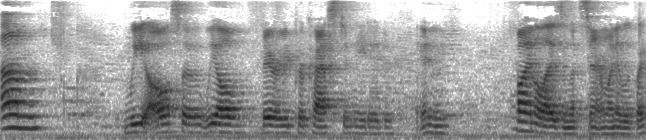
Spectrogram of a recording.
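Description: A woman speaks with an American accent and ordinary pitch variation. Audible room echo and noticeable background noise surround her. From Northern California. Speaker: combat sport knight. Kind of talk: interview.

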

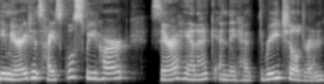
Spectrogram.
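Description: The speaker uses an unremarkable speaking voice at a moderate pace, with ordinary pitch variation. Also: woman. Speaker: podcast host and speech pathologist. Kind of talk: interview conversation.

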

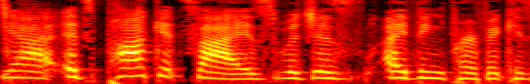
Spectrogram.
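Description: A woman with an American accent speaks at a fairly quick pace in a bright, sharp tone with ordinary pitch variation, recorded very cleanly against a silent background with a dry, close sound and no echo. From California, Nigerian family. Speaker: international speaker and author. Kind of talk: interview.

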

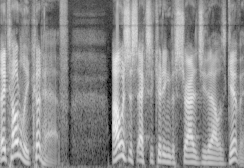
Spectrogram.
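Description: A man with an Appalachian accent at a medium pitch, making very wide pitch swings, in a very clean recording with a silent background and a dry, close sound with no echo. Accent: Appalachian Southern US. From eastern Kentucky. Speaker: podcast host and sports designer. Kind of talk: casual interview. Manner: careful enunciation.

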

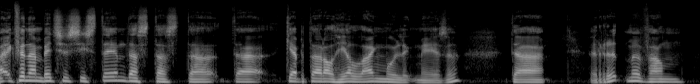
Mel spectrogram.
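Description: A man's bright, sharp tone at medium pitch, with lively intonation and a fairly slow pace, in a dry, close sound with no echo. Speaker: metal musician. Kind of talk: casual chat.

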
